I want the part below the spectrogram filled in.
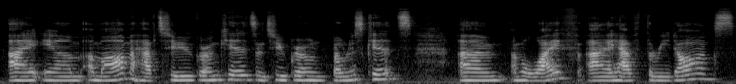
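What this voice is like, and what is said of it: Southern US accent, North Carolina. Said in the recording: “I am in Charlotte, North Carolina, if you can't tell from my accent. I've lived in the South my whole life.”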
